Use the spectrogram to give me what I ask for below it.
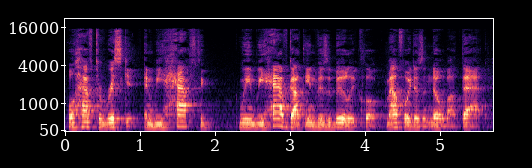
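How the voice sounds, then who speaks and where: A woman voicing a determined young boy wizard in a lowered, firm voice. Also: brisk, fairly bright tone.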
